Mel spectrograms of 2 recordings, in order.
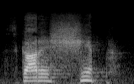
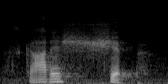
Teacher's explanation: Instead of pushing the air out continuously like Scottish ship, I just pause very briefly.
